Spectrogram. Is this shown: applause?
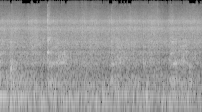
no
